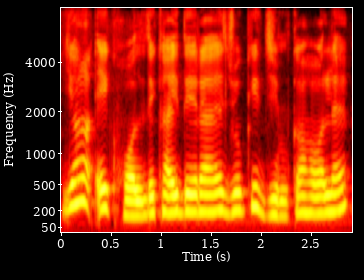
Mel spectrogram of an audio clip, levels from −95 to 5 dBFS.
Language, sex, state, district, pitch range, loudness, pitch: Hindi, female, Bihar, Jamui, 175-220 Hz, -20 LUFS, 190 Hz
